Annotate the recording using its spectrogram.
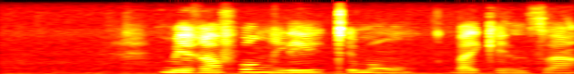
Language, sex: Southern Sotho, female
